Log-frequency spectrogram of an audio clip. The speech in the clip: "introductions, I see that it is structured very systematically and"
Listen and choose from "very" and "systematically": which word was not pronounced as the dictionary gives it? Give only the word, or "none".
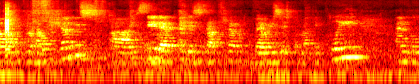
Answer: none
